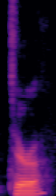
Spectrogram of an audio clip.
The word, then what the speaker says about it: Terah: All we know for certain is that Abram took, I'm sorry, what do you pronounce, how do you pronounce his name? Terah.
